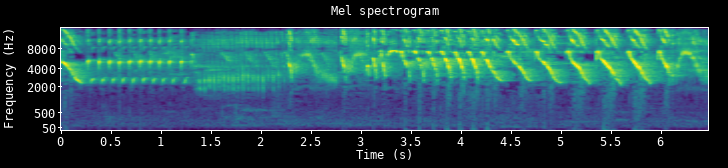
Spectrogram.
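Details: Canary song patterned on a mountain ciblek tutor. A dense buzzy trill drops lower, then a rapid cascade of shrill, down-sweeping whistled notes follows, loud and continuous.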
